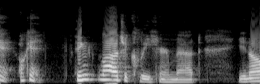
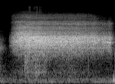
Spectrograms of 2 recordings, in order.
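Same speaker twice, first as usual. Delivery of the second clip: librarian shush. Retold or imitated. Imitating the Ghostbusters librarian ghost shushing. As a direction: hush them like a strict librarian. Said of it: "she's like".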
